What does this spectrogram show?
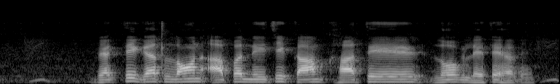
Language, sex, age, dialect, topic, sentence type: Bhojpuri, male, 41-45, Northern, banking, statement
